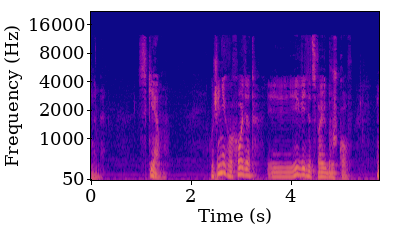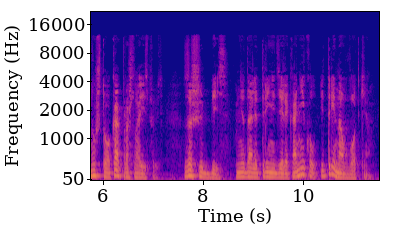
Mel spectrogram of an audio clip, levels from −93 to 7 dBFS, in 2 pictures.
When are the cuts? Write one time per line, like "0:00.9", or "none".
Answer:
0:02.3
